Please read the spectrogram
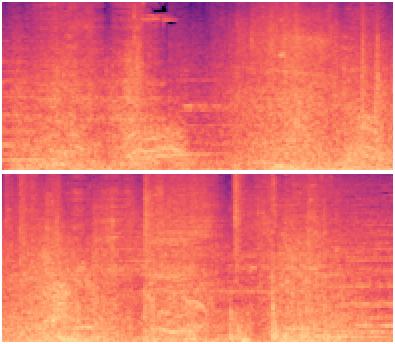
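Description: Action-film sound mix: a fighter jet being torn apart, with booms and several sharp metallic crashes over the music score.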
